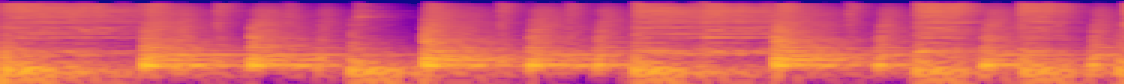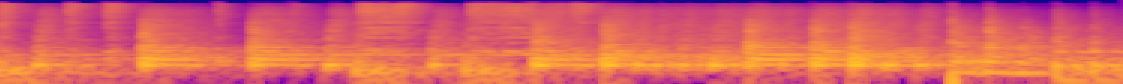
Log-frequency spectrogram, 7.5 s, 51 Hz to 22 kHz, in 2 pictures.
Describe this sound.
breakbeat loop 5 4bars 128bpm
4 bar breakbeat/drumgroove with fill in bar 4. Seamless loop, 128bpm.
Roomy recording of a trashy drumkit from a music school, recorded with a Zoom H4.
128bpm, beat, break, breakbeat, drum, drum-loop, drumming, drums, drumset, funky, groove, groovy, improvised, loop, percussion, rhythm, trashy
